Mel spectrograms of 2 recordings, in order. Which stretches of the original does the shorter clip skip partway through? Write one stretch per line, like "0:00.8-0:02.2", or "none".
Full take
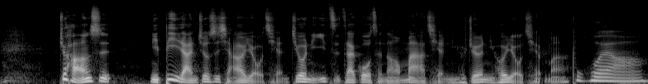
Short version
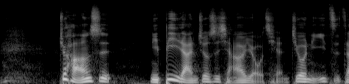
none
